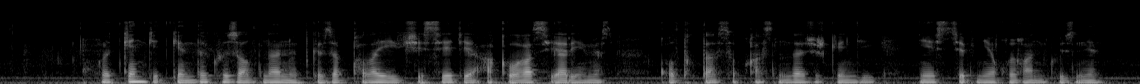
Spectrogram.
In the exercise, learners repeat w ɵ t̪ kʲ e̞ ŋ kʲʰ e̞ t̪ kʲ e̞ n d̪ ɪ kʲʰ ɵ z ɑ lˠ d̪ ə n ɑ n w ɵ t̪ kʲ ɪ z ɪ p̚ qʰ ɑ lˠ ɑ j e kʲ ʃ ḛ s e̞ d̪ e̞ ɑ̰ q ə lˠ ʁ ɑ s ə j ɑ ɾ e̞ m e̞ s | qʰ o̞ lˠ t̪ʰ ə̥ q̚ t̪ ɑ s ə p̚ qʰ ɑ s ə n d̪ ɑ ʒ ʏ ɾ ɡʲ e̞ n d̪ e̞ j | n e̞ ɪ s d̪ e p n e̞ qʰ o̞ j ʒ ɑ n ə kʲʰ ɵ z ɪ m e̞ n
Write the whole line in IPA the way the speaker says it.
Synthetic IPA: w ɵ t̪ kʲ e̞ ŋ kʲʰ e̞ t̪ kʲ e̞ n d̪ ɪ kʲʰ ɵ z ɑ lˠ d̪ ə n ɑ n w ɵ t̪ kʲ ɪ z ɪ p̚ qʰ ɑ lˠ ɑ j e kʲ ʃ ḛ s e̞ d̪ e̞ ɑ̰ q ə lˠ ʁ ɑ s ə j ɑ ɾ e̞ m e̞ s | qʰ o̞ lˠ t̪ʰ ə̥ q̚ t̪ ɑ s ə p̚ qʰ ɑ s ə n d̪ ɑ ʒ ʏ ɾ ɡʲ e̞ n d̪ e̞ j | n e̞ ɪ s t̪ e p n e̞ qʰ o̞ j ʁ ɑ n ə kʲʰ ɵ z ɪ n e̞ n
